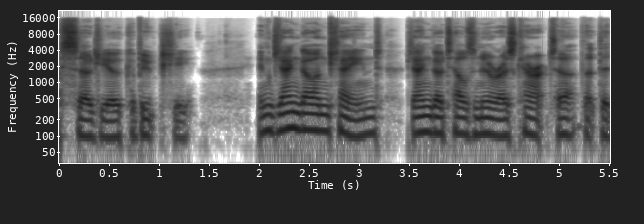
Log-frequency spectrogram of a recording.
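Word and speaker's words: Django: name directed by Sergio kabuchi in Jango Unchained Jango tells nuro's character that the D in Jango is silent to which nuro's character replies I know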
